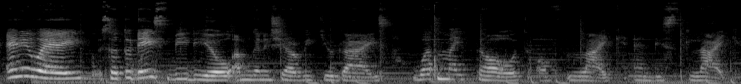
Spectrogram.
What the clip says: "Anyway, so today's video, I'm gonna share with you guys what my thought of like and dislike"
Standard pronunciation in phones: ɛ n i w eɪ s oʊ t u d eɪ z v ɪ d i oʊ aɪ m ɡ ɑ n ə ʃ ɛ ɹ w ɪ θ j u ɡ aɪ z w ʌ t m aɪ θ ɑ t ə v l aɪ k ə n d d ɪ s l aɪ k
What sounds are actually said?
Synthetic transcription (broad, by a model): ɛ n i w eɪ s oʊ t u d eɪ s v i d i oʊ aɪ m ɡ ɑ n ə ʃ ɛ ɹ w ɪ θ j u ɡ aɪ s w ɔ t m aɪ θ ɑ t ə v l aɪ k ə n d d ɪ s l aɪ k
